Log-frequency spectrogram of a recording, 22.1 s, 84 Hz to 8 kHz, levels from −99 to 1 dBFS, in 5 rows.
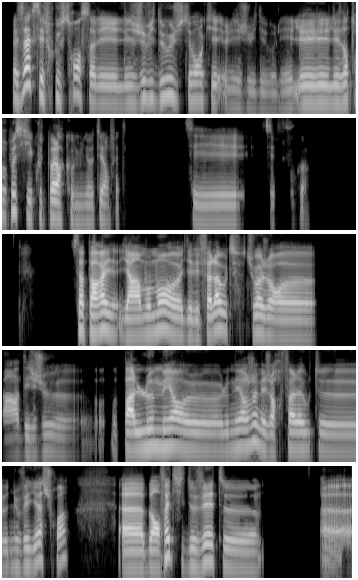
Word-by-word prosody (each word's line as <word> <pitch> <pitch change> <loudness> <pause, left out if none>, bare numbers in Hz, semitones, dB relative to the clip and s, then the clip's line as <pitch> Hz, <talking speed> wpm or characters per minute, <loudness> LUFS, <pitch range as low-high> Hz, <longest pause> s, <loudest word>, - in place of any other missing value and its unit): Mais - - -2
c'est - - -6
vrai 275 +1 +9
que - - -2
c'est 180 - +1
frustrant 175 +4 -4
ça 145 -3 -3
les 130 -1 -1
les 130 +1 -7
jeux 135 +5 -2
vidéo 160 +3 -6
justement 150 -3 -4
qui 145 -1 -8
les 115 -4 -12
jeux 110 0 -13
vidéo, 105 -1 -19
les 110 +3 -13
le-s 135 +1 -1
les 135 0 -4
entreprises 150 +5 -4
qui - - -7
écoutent 135 -1 -13
pas 140 - +2
leur 135 - +3
communauté, 120 +1 -11
en 120 - -11
fait. - - -21 0.8
C'est 120 0 -10 0.2
c'est - - -13
fou - - -27
quoi. - - -21 1.5
Ça 165 - +3
pareil, 150 0 +7
il - - -14
y 135 - 0
a 130 - +9
un 130 - +7
moment, 145 +1 +3
heu, 135 - 0
il 125 - -17
y - - -4
avait 125 -1 -4
Fallout, 165 +6 +5 0.2
tu 150 - -7
vois, 150 - +4
genre, 130 -2 +1
heu, 125 -1 -1 0.5
un 115 +2 -4
des 120 - -13
jeux 120 0 -11 0.6
pas 140 -1 +8
le 150 +3 -1
meilleur, 160 -1 +1
heu, 140 -1 -4
le 140 - -9
meilleur 155 +2 -2
jeu, 195 +1 -3
mais 150 - -3
genre 135 -2 -4
Fallout, 145 -1 -1
heu, 130 -1 -7
New 135 0 -12
Vegas, 145 +6 -2
je - - -6
crois, 160 +2 -3 0.7
heu, 130 0 +7
bah, 130 +2 +3
en 130 - +6
fait, 205 +2 +1
il 145 - -17
devait 140 +5 +1
être, 155 - -8
heu 125 -2 -5 0.8
heu, - - -3
135 Hz, 200 wpm, -24 LUFS, 125-150 Hz, 1.5 s, vrai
